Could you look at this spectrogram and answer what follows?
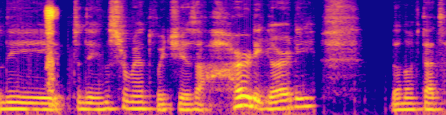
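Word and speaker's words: hurdy-gurdy: to the to the instrument which is a herie gertie. Don't know if that's how you pronounce it. Hery. Oh, that's awesome. Gertie. It's correct. It's a hurty dirty.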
